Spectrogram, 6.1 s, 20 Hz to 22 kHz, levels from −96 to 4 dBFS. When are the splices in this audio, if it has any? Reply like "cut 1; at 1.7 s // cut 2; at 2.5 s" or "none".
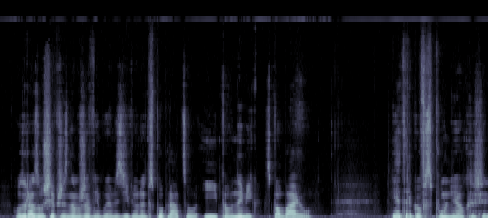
cut 1; at 1.1 s // cut 2; at 1.8 s // cut 3; at 3.2 s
